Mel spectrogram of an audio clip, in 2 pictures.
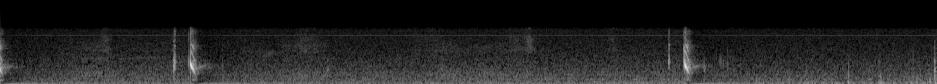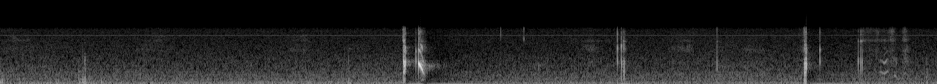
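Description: Sharp, brief catching sounds recur irregularly, about nine a minute, against quiet room noise, fitting hiccups.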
